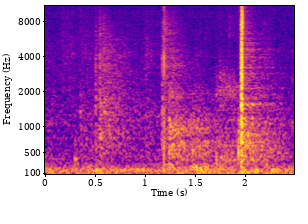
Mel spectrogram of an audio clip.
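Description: Two sharp taps, a faint one just past a second in and a louder one near the end, over a low steady room hum.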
